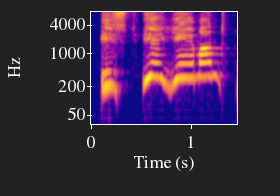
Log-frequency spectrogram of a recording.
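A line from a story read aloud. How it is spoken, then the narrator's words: Called out. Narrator (German): rief der Prinz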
